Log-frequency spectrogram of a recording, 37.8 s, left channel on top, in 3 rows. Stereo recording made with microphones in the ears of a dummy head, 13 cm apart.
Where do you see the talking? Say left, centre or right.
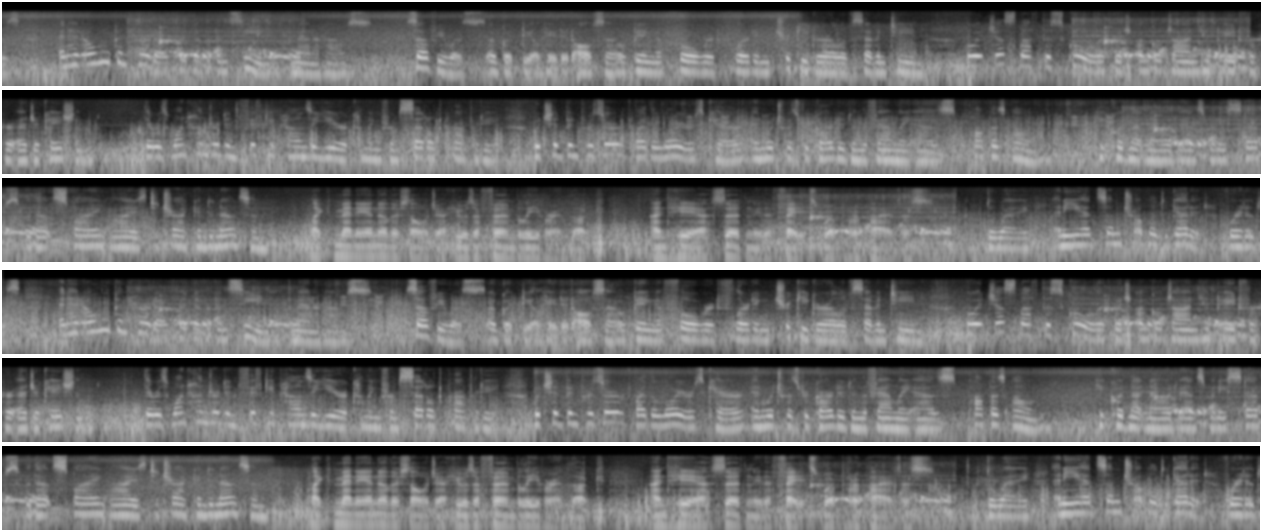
right.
